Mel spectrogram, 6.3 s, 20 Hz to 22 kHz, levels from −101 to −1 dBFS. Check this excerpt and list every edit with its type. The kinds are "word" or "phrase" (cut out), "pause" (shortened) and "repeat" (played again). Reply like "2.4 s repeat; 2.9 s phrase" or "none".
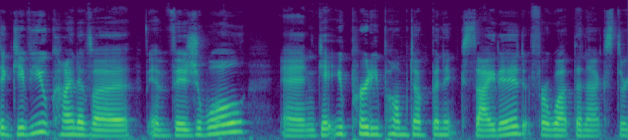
1.4 s pause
